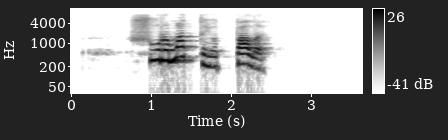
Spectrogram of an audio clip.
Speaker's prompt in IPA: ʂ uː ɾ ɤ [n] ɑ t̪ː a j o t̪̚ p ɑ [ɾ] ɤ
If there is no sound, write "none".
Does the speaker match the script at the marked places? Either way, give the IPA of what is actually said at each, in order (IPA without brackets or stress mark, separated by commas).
m, l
